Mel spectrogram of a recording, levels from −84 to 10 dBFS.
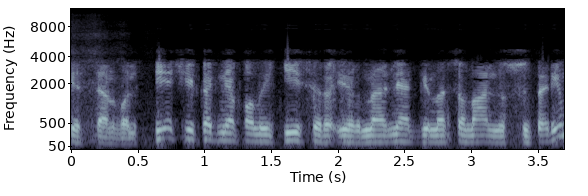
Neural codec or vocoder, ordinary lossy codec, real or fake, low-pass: none; AAC, 32 kbps; real; 10.8 kHz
